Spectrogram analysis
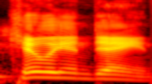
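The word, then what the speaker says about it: Killian Dain: and eventually Mojo eliminated is it Killian or kalane I think it's Killian Dean Killian Dane there you go I don't know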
